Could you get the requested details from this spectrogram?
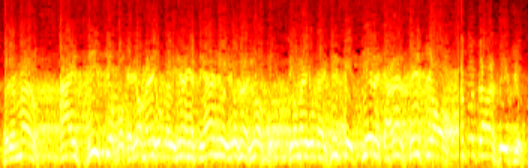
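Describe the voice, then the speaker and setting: A man preaching a fervent Pentecostal sermon, swinging between slow drawn-out emphasis and quick bursts. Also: extremely high pitch. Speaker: evangelist preacher. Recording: tinny lo-fi recording in a reverberant hall.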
